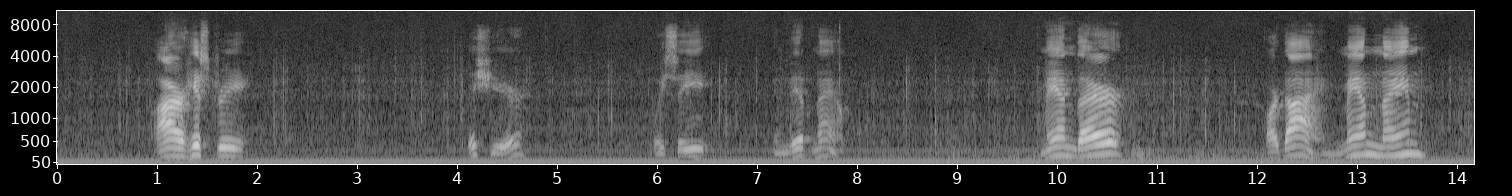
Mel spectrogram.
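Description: A man speaks calmly in short phrases nearby.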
